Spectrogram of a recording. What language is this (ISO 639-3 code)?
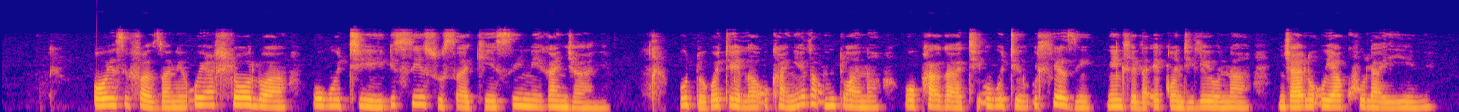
nde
